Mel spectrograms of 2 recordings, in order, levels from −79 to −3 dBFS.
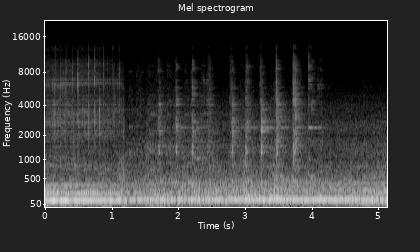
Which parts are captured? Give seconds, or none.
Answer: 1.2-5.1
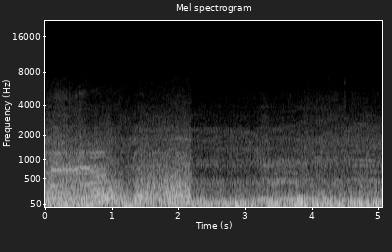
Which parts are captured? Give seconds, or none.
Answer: 0.0-0.9; 1.4-3.8; 4.6-5.1

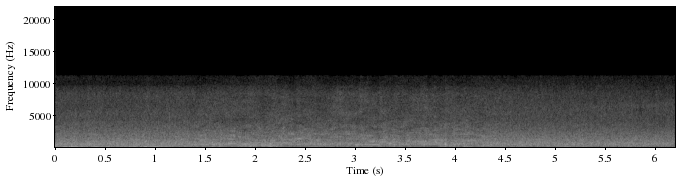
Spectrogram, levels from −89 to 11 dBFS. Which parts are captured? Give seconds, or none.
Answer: 0.0-1.4; 4.3-6.2

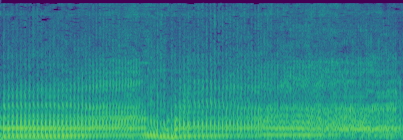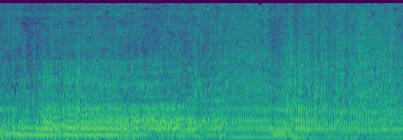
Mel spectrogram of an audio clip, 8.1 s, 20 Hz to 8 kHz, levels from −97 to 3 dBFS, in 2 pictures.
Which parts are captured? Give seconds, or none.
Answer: 0.0-2.6; 6.3-8.1

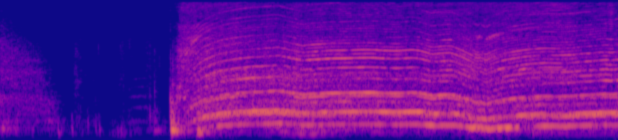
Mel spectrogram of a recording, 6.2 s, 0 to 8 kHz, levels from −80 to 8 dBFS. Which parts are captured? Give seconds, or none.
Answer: 0.0-6.2

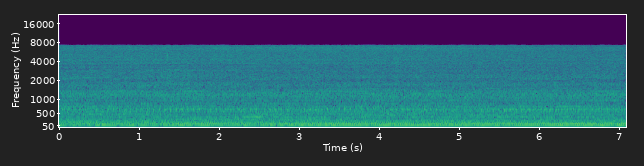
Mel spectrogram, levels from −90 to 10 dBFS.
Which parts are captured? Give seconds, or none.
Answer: 0.0-7.1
